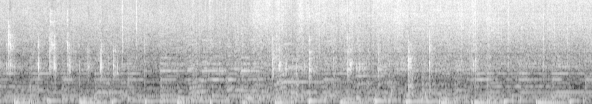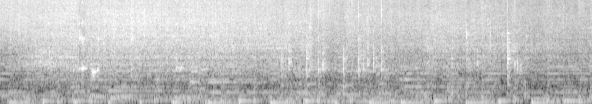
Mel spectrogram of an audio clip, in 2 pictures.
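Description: Cut okra and onion sizzling in a nonstick frying pan while being stirred with a wooden spatula, with small scrapes and clicks. The sizzle grows about five seconds in and swells again about halfway through, as canned diced tomatoes are poured into the hot pan.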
